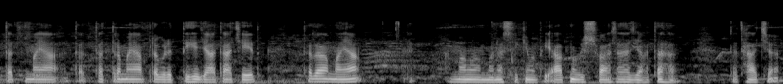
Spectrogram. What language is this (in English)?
Sanskrit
